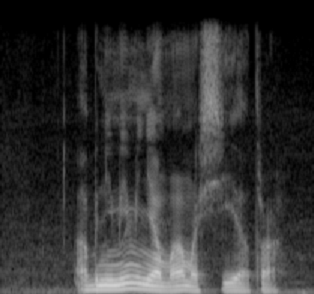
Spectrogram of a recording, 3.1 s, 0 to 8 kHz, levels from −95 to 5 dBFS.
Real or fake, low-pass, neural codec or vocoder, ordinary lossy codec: real; 7.2 kHz; none; none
